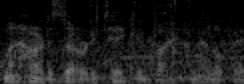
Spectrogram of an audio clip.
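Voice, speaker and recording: A man playing a composed, shrewd Greek warrior king in a game, talking in a calm and calculating way. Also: deep voice, quick pace, close to an everyday voice. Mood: calm, scheming. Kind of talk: dramatic game cutscene acting. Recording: noisy ambience behind the voice.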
